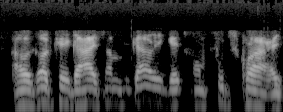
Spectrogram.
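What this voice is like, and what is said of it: Australian accent. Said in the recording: “He speaks with an Aussie accent. give us some Australian, will you? Give us an Aussie accent. ... Oh, that's so good.”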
